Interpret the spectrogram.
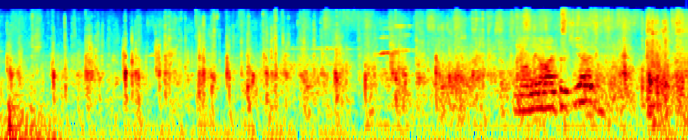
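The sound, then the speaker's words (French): Hooves of horses ridden by men in armour clip-clop in a steady rhythm, sharp knocks repeating throughout, while voices murmur and rise in the background toward the end. “Et à cheval.”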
